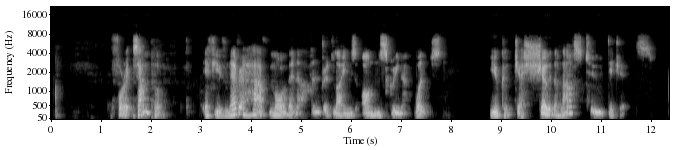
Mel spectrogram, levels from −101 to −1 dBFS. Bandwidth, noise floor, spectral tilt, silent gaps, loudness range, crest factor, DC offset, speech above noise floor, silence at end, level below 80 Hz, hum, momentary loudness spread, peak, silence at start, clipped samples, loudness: 8 kHz; under -90 dBFS; -4.5 dB/octave; none; 3 LU; 24 dB; under 0.1%; over 60 dB; 0 s; -68 dBFS; none; 13 LU; -8 dBFS; 0.1 s; under 0.1%; -30 LUFS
